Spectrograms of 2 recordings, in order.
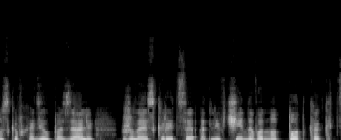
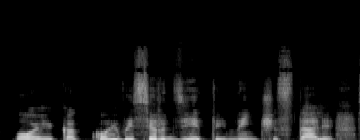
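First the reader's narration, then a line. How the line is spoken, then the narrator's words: Laughing. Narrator (Russian): смеялся он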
